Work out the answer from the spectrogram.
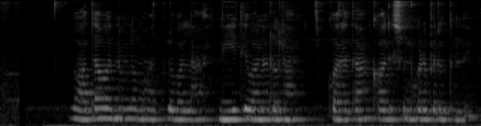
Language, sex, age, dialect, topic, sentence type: Telugu, female, 18-24, Utterandhra, agriculture, statement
